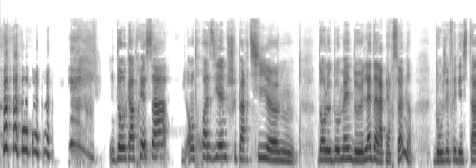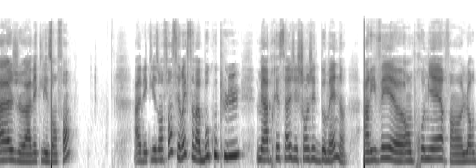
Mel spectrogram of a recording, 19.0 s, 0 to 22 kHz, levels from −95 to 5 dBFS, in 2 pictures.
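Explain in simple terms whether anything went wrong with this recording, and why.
Two sharp bangs interrupt the speech, at 10.53 s and 16.79 s. Both are invalid numbers at full scale: a calculation in the processing produced infinite or invalid values, which were forced to the loudest possible level. Each lasted about 12 ms, which fits a 512-sample processing block. At that length the loud start and end of the block merge into a single bang instead of two separate pops.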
